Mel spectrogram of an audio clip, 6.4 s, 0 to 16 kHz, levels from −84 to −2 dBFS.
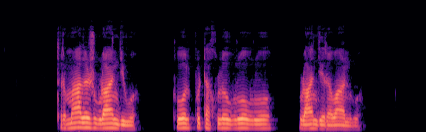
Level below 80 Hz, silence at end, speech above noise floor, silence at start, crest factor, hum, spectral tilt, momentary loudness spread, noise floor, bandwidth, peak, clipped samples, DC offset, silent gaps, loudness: -64 dBFS; 1 s; 67 dB; 0.85 s; 20 dB; none; -8 dB/octave; 11 LU; -88 dBFS; 7.4 kHz; -4 dBFS; under 0.1%; under 0.1%; none; -22 LUFS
